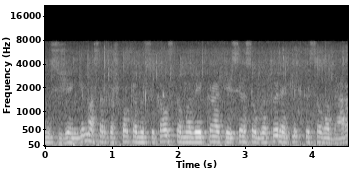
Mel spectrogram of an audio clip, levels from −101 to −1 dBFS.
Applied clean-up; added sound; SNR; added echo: none; Bird; 14 dB; reverberation time 0.3 s.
